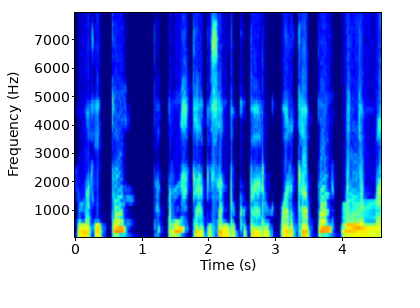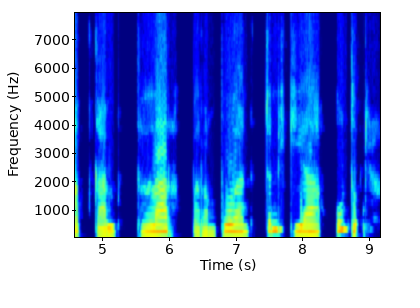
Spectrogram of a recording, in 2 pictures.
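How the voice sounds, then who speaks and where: A woman storyteller narrating a bedtime fairy tale with expressive, deliberate phrasing. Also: medium pitch.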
